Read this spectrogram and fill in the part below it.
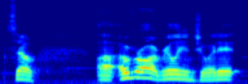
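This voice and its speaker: A man's voice: on the high side, a little fast, fairly bright tone, soft background music. A man co-hosting a podcast, reviewing movies in a casual, rambling, slangy way. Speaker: podcast co-host.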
